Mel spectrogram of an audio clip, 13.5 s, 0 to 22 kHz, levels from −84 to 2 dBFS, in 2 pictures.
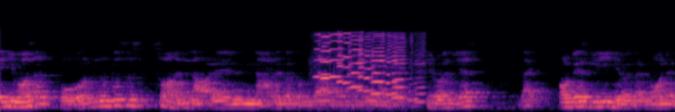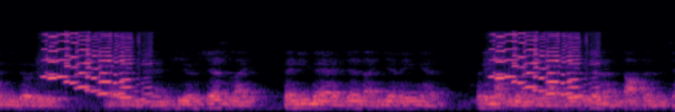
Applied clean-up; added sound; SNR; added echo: none; Harmonica; -5 dB; reverberation time 0.6 s.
